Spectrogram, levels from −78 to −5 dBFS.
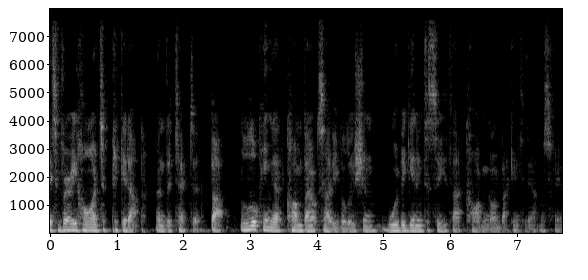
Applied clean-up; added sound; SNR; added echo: none; none; none; reverberation time 0.2 s.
